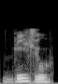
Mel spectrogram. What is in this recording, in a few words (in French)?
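"bijoux", French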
